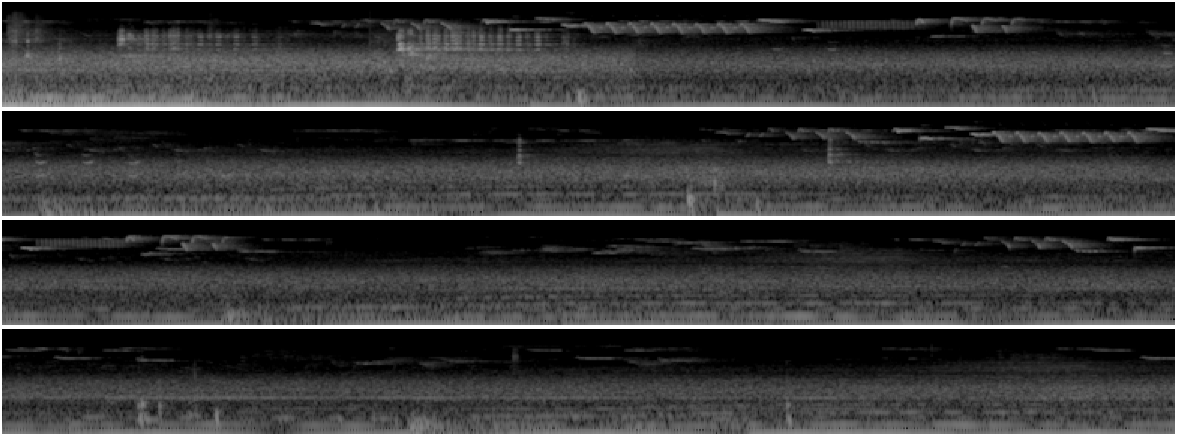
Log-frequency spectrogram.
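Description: Wild turkey gobbler gobbling, two rattling gobbles in the first three seconds. Songbirds chirp repeatedly through the rest, over a steady low rumble.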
